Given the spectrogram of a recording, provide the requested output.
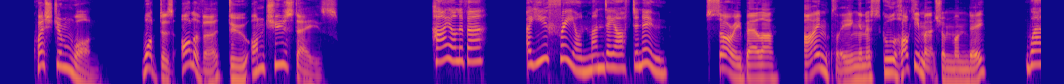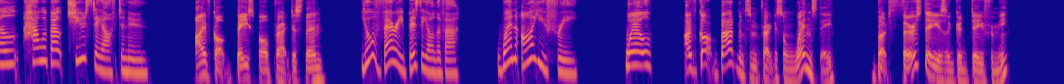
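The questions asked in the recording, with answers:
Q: What does Oliver do on Tuesdays?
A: He has baseball practice.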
